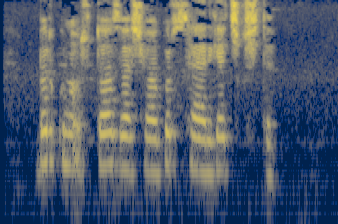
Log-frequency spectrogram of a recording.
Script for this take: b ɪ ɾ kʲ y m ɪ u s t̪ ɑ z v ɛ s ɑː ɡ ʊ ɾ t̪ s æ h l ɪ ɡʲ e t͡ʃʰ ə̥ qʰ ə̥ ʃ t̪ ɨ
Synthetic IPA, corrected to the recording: b ɪ ɾ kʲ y n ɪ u s t̪ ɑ z v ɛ ʃ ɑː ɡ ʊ ɾ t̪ s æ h ɾ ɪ ɡʲ ɛ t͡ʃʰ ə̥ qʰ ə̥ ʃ t̪ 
